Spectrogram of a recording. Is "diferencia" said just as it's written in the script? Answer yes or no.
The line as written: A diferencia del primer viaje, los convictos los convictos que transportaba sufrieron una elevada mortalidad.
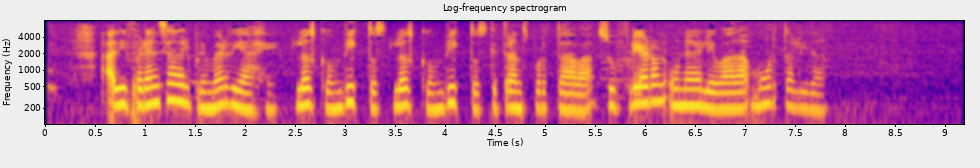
yes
